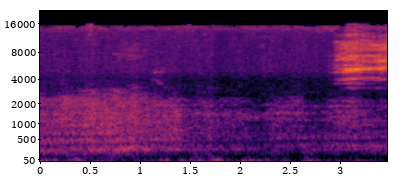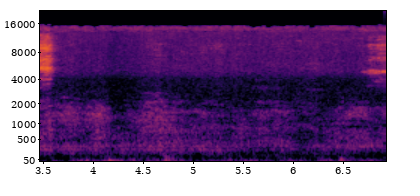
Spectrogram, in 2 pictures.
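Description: An aircraft flies over near an airport, producing a low, broad rumble that is strongest at the start and slowly eases off.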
